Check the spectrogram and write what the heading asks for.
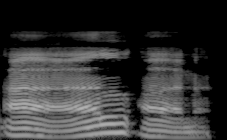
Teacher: Tapi itu namanya hamzah musahhalah. Dia hamzah tapi dibacanya musahhalah, ditashilkan. Nah, dimudahkan cara bacanya.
